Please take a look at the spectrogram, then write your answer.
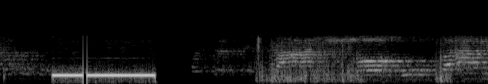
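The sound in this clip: A phone tone after a dropped call: one loud, steady tone lasting about a second, cut by a brief click. A short silence follows, then murmuring voices and background noise.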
